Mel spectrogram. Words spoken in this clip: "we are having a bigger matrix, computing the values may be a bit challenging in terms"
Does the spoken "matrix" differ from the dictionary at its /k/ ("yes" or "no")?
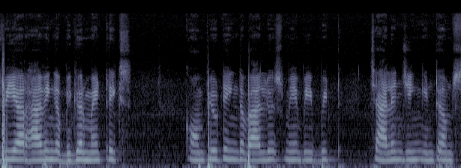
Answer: no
